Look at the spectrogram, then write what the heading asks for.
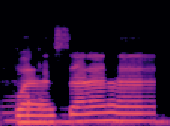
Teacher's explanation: ta sukun itu kan dia hamas plus syiddah. Nah, kata guru saya itu si hamasnya ta sama kaf itu lebih kuat ketika dia sedang sukun.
